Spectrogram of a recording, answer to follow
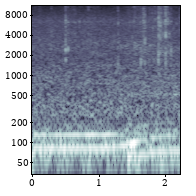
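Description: Faint handling of a small magnetic geocache container against a metal barrier bracket, with light clicks about half a second in and just before the end, over a steady low rumble.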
